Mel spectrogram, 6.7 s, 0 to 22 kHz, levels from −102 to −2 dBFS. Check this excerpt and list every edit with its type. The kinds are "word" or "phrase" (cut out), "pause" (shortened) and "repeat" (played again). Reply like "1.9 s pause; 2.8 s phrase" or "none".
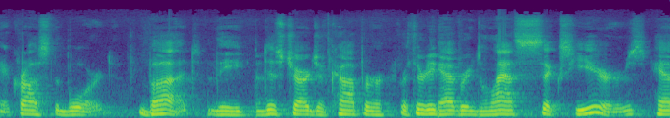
2.5 s word; 4.4 s word; 4.8 s word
